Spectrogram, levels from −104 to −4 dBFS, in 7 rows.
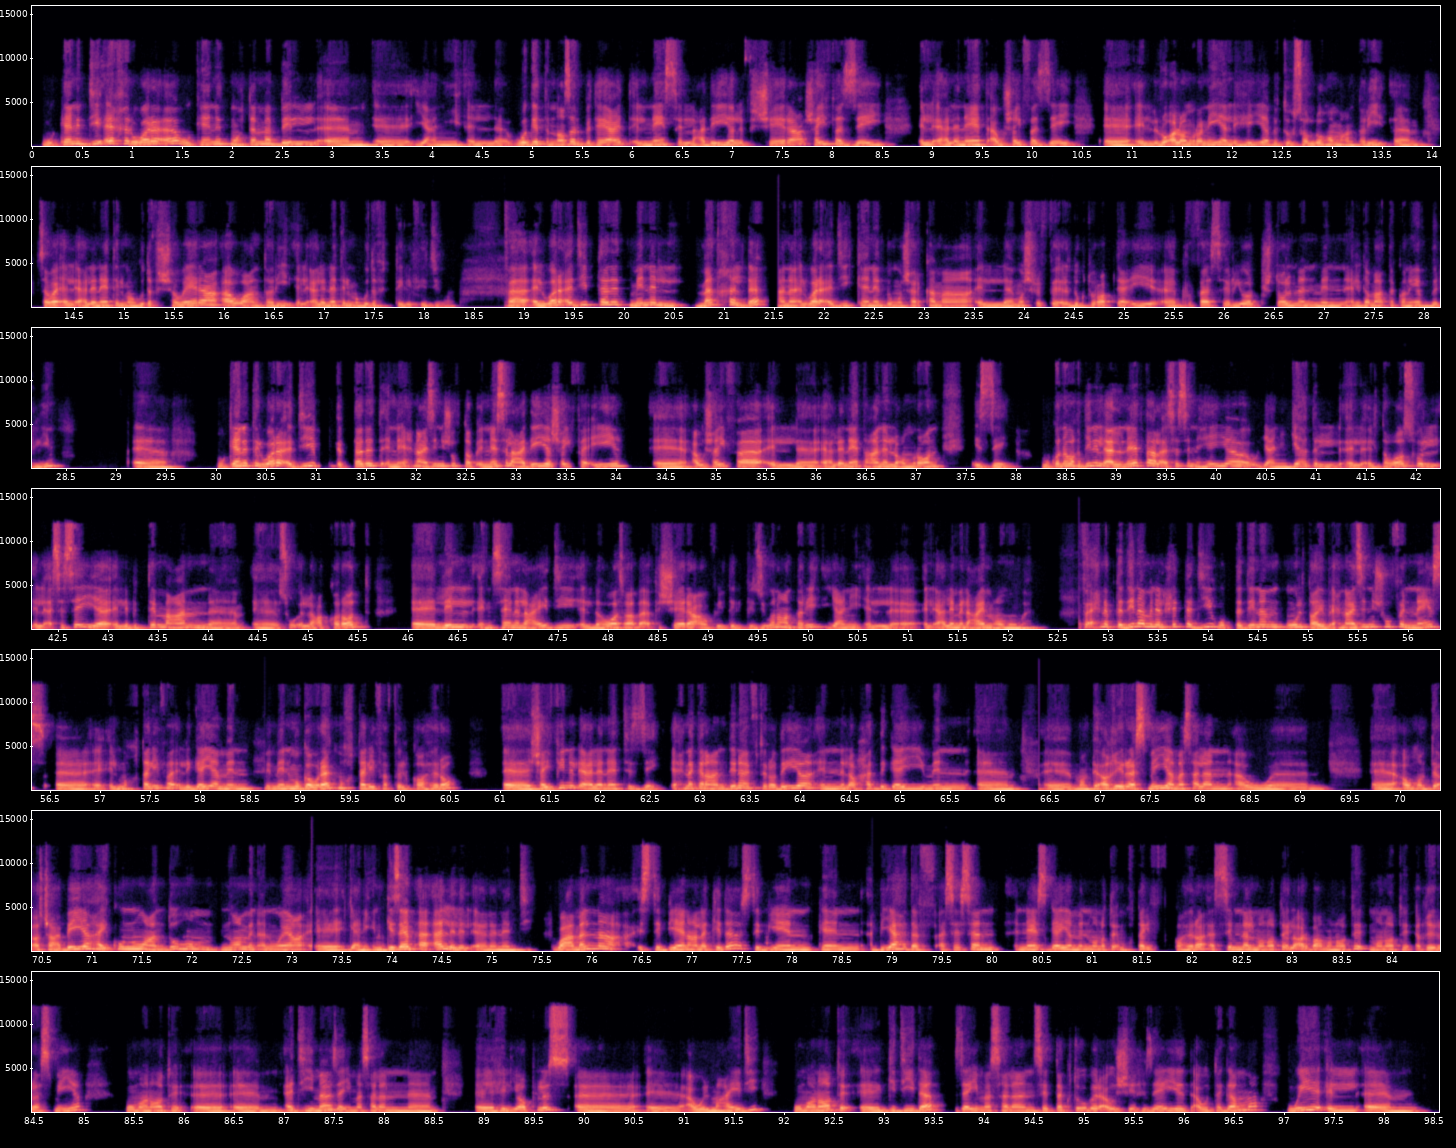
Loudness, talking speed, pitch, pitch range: -26 LUFS, 125 wpm, 220 Hz, 200-245 Hz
